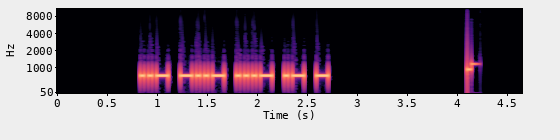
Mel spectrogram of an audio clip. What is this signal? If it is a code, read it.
Morse code, heard as a keyed tone, about 30 wpm, 700 Hz. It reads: UXVAT
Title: Code Groups - 5 Letters - 30wpm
